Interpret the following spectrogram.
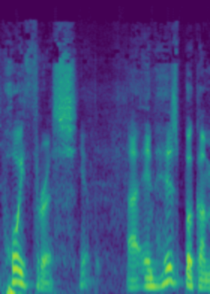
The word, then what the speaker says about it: Poythress: So Vern, I always mispronounce his last name. Poythress. Poythress.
